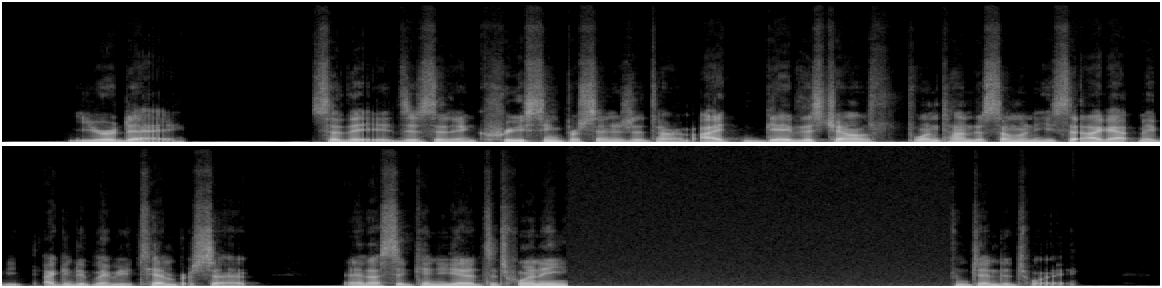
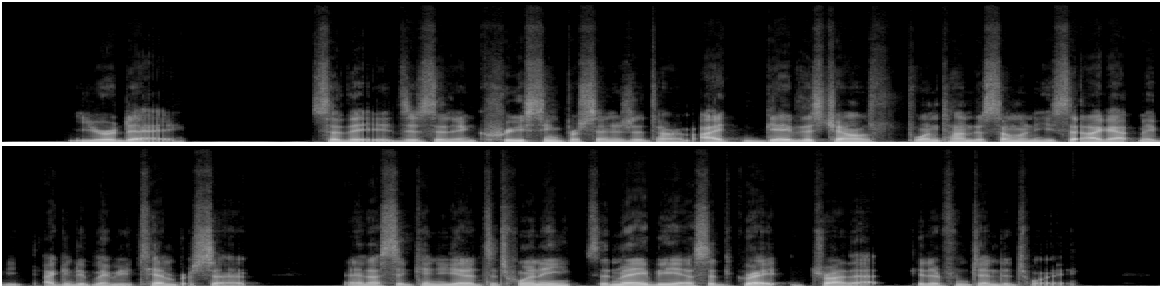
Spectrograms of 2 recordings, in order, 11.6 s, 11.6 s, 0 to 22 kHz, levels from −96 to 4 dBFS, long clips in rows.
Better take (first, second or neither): second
